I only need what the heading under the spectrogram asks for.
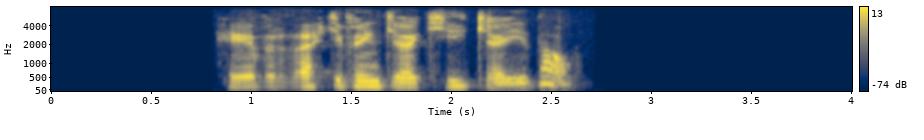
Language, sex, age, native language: Icelandic, female, 40-49, Icelandic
